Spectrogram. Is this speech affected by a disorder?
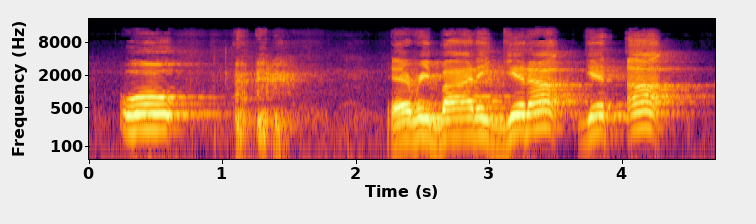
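No.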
